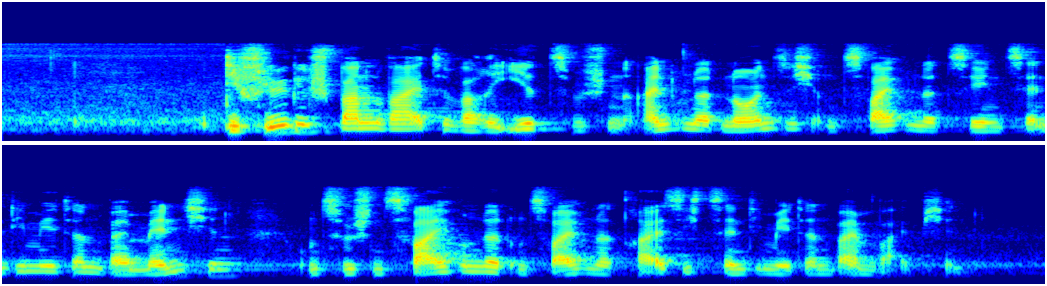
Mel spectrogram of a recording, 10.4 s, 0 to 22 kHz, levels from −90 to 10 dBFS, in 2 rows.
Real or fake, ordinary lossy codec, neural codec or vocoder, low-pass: real; none; none; 7.2 kHz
